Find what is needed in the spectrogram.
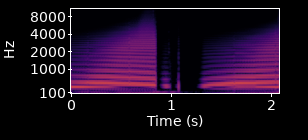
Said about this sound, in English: Oh, I don't have any effects on here. The distortion must be coming from something over here. Overdrive. Overdrive combined with this.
